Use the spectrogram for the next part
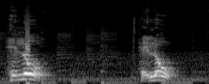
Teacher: they don't pronounce the h and they're pronouncing the L like in Spanish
